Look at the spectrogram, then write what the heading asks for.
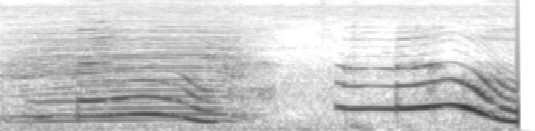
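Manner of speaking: long, high-pitched drawn-out moo; cow moo. Shown as a demonstration. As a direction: moo like a cow for little kids. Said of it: "What does a cow say?".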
